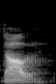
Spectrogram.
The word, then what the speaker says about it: thaler: The world dollar is derived from taler or thaler, pronounced dollar.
